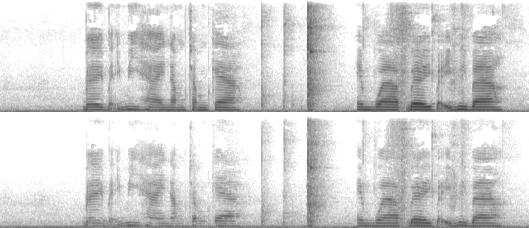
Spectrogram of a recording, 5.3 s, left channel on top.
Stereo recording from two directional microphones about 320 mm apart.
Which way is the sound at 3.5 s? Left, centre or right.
Left.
